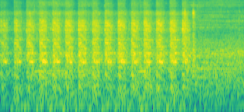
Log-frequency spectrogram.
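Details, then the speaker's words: Drift car cranking: about ten even starter beats, roughly three a second, never catching or firing; fuel pump heard turning on and off; crank no-start. "Come on, baby. Get it going. The fuel pump's turning on and off."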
